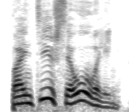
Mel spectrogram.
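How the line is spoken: Scoffing snort. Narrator (Russian): хмыкнул Такэдзо

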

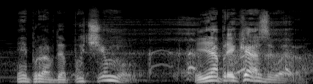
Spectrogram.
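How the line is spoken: Barked. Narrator (Russian): рявкнул Глокта

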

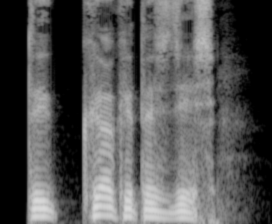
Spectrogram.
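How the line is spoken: Hoarse question. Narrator (Russian): спросил Шагин хрипло

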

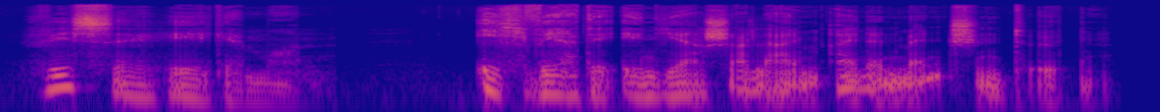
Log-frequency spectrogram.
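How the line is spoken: Whispered. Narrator (German): sah den Statthalter glühend an und flüsterte

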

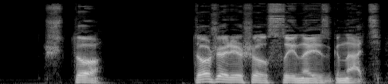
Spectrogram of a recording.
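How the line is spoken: Rude sarcasm. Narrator (Russian): довольно грубо съехидничал Акено

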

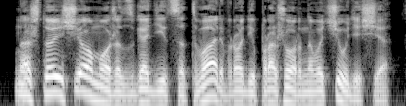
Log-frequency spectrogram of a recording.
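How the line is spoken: Plain question. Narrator (Russian): спросил Гарри

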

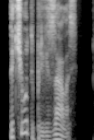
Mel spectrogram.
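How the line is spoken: Irritated dismissal. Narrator (Russian): Раздраженно отмахнулась дочь

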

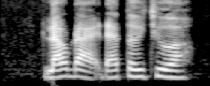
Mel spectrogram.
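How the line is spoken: Laughing question. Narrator (Vietnamese): mấy người đàn ông cũng cười nói hỏi

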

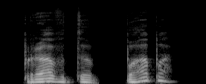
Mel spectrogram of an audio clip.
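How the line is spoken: Quiet, uncertain question. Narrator (Russian): тихо спросил у него кто-то так неуверенно

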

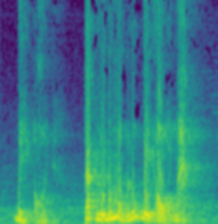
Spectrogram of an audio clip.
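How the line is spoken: Tense loud yell. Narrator (Vietnamese): Khuôn mặt của bà bắt đầu tỏ ra căng thẳng, hét lớn

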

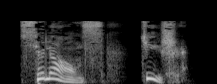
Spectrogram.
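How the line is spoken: Exclaimed in poor French. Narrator (Russian): воскликнул, который по-французски говорил плохо

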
